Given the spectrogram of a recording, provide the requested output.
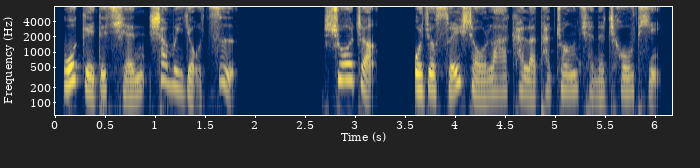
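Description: A woman reading a first-person story aloud in a slow, measured storytelling manner. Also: on the low side, a little mellow, no echo, clean studio sound. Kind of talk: scripted narration.

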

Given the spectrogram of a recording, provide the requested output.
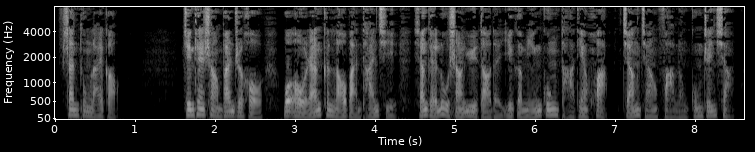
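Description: A man reading a submitted first-person letter in a plain, measured way. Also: lowish voice, expressive, a little mellow, breathy edge, dry recording, clean studio sound. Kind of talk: scripted first-person narration.

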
